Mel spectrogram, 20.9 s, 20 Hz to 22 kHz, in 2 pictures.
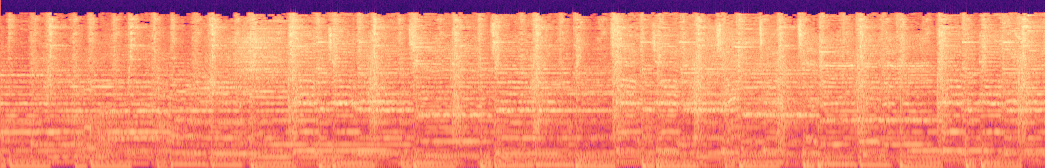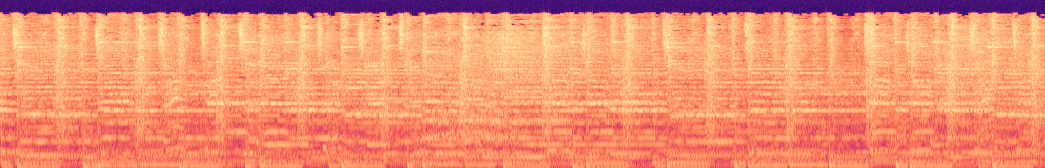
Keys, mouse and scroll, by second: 5.6 click, 5.8 scroll up 1, 6.0-7.5 shift+middle drag, 7.5-9.7 drag, 10.5-11.6 middle drag, 11.6 alt+z, 11.9 middle click, 12.5 alt+z, 12.8 middle click, 13.5 click, 14.2 alt+middle click, 15.2 click, 16.7 ctrl+a, 19.0 middle click, 19.5 click, 20.1-20.9 alt+middle drag.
